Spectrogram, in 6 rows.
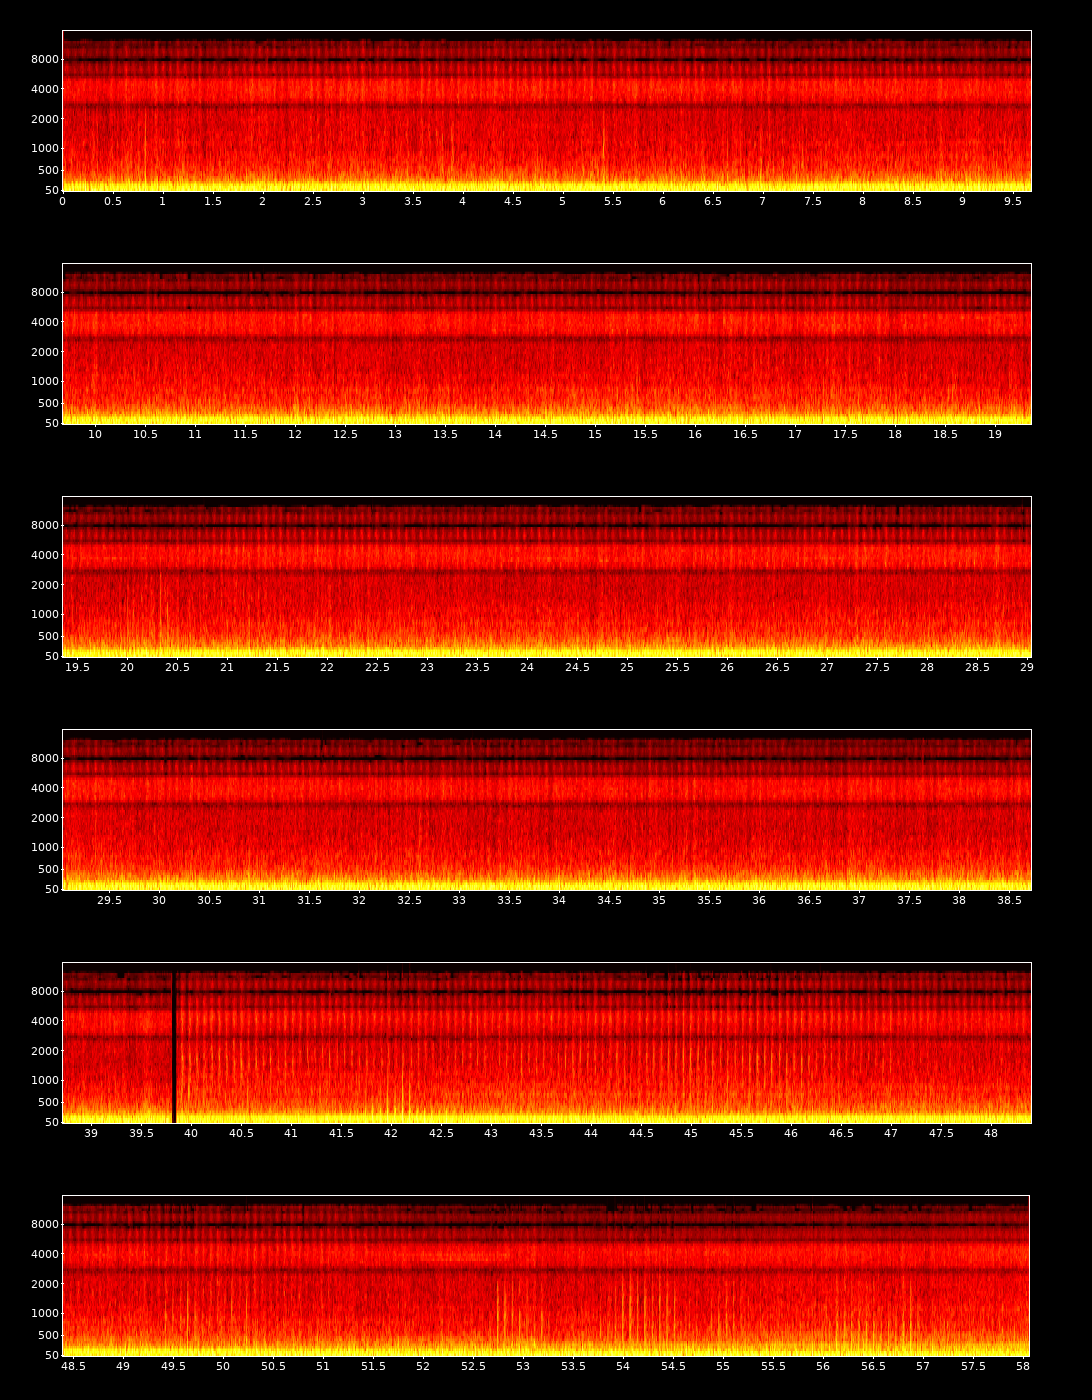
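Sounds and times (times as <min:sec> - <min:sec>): helicopter engine and rotor drone: 0:00.0 - 0:58.0.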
